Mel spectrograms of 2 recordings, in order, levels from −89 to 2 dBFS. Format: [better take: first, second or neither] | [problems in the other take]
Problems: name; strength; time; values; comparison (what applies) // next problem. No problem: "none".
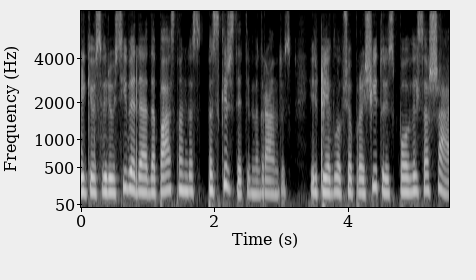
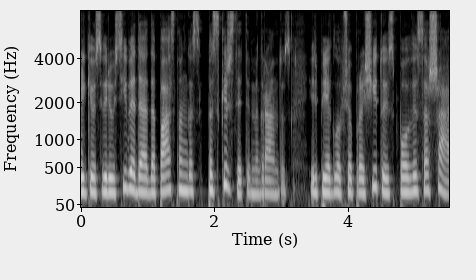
second | noise reduction (neural mask model DeepFilterNet 3)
